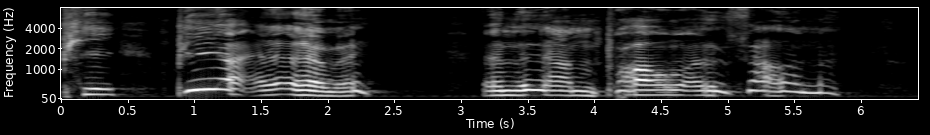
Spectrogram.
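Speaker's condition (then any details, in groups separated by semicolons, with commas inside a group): Cerebral palsy; speech a little unclear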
